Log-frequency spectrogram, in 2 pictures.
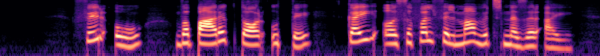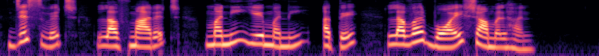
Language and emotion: Punjabi, neutral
